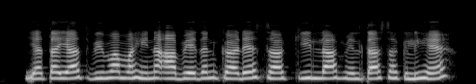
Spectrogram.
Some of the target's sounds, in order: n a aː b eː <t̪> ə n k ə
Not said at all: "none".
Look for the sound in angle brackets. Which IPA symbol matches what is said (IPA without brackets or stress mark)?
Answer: d̪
